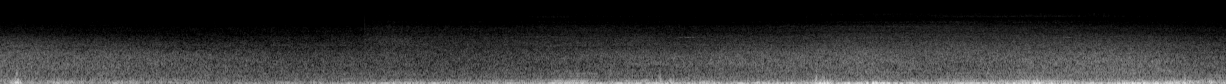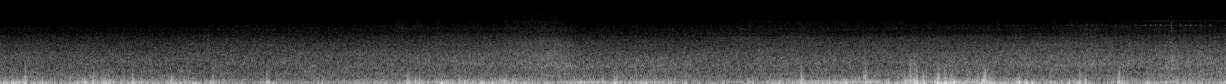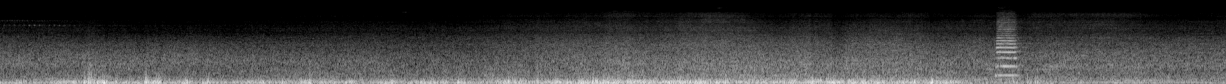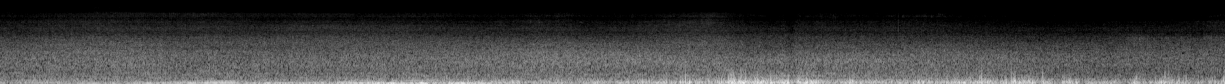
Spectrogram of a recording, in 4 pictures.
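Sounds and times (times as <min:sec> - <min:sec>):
car driving on city streets: 0:00.0 - 0:49.0
car horn toot: 0:34.4 - 0:35.0.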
